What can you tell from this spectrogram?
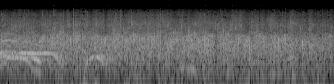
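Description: An audience claps steadily for about five seconds, a dense, even patter of many hands that stays loud throughout, with a brief whooping cheer rising over it at the start.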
